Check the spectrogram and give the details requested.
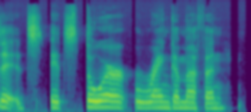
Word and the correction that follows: Ragnarok: Uh, Ragnarok.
